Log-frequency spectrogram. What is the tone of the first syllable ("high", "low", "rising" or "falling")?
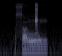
high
